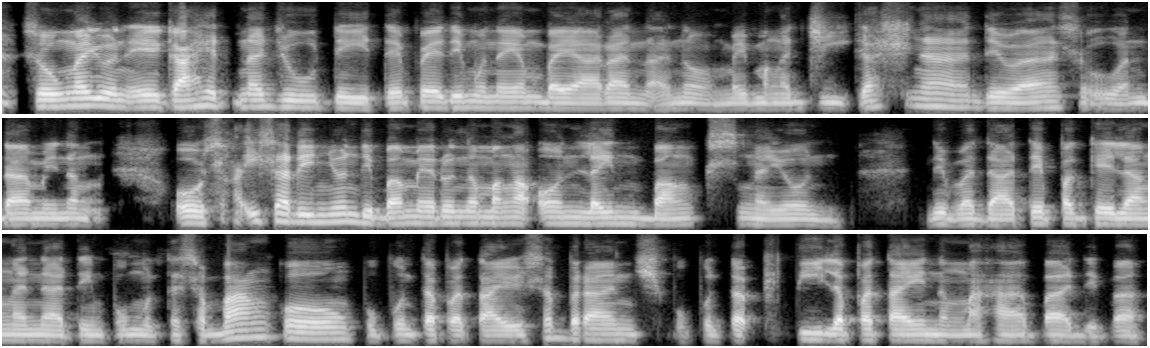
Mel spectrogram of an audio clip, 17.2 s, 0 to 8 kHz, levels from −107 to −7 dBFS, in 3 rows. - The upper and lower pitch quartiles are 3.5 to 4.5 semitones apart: No, average, 2.9 semitones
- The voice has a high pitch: No, low, 110 Hz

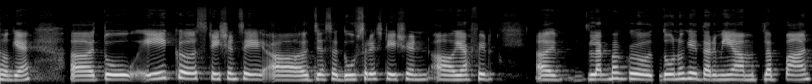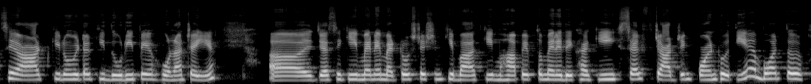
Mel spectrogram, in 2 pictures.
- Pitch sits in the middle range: No, high, 230 Hz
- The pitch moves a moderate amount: No, narrow, 2.0 semitones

